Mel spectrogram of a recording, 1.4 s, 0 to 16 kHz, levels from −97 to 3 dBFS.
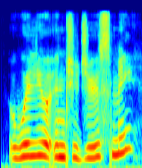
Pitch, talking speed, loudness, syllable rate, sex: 275 Hz, 170 wpm, -14 LUFS, 5.6 syllables/s, female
